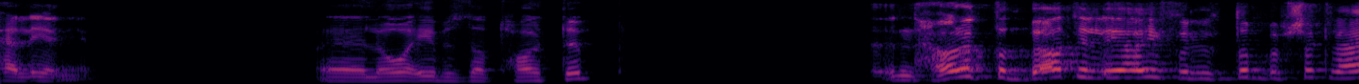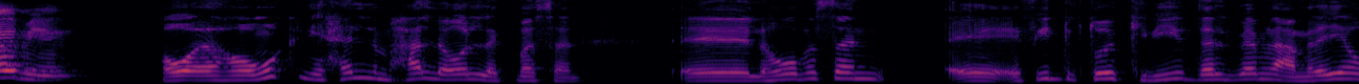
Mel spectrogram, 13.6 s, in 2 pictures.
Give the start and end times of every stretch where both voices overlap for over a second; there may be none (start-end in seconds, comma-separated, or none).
none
